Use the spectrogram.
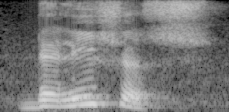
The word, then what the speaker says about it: delicious: Next है डिलीशियस. डिलीशियस, इसको डिलीशियस नहीं बोलते, इसको बोलते हैं डिलीशियस. ये शस प्रोनाउंस होता है.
